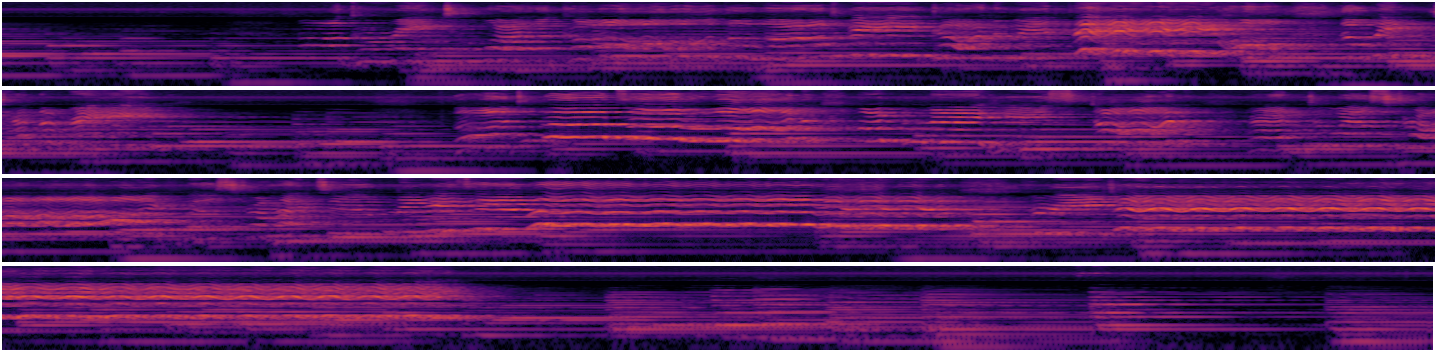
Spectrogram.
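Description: Lyric soprano singing a classical art song with Steinway grand piano accompaniment. She holds a long high note with vibrato for about four seconds near the end, then the piano plays on alone.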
